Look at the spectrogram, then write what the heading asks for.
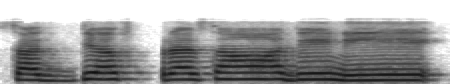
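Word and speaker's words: Sadyaḥprasādinī: There is a visarga of and followed by the pa. So in the first word of this verse, it should be pronounced as Sadhyav Prasadini.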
